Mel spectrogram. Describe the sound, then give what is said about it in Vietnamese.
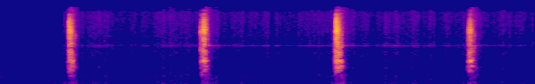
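A clock ticking at night: four crisp, sharp ticks spaced evenly about one second apart, each standing alone against near silence. “Tiếng đồng hồ tích tắc cứ vang đều trong không gian yên tĩnh của đêm khuya.”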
